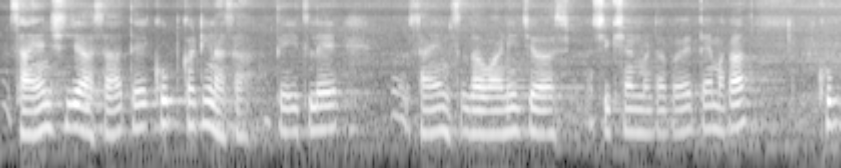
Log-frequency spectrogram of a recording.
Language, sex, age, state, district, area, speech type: Goan Konkani, male, 18-30, Goa, Bardez, urban, spontaneous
